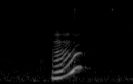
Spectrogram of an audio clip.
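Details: Baby poodle puppy letting out one short, quick whine that rises and then falls, over a quiet room background.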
